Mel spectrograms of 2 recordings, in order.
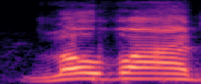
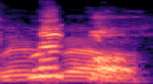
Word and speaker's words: Linval: Lovan Joseph. Well, how you pronounce his name? Linval.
